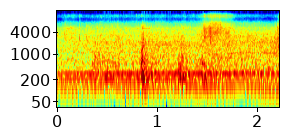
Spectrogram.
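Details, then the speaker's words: Hammerhead GTS 150 engine idling with steady hum and no rattle after tightening the loose dashboard and its pivot bolt. "all right so we fixed our rattle as you can see here no more noise"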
